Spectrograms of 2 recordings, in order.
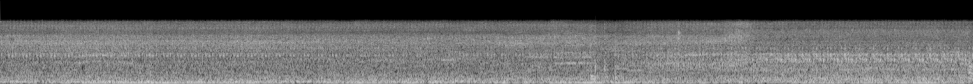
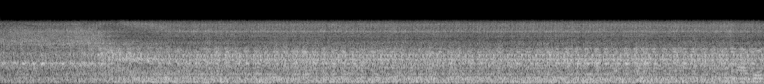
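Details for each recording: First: Toyota New Fortuner VRZ idling with AC on after compressor repair: steady even hum, growl gone at the compressor and no longer heard in the cabin; normal AC compressor operation. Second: Toyota New Fortuner, AC on, idling, heard close to the compressor at lower left: rough gritty growl ("ngorok") under the engine sound, abnormal, and smooth when disconnected.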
